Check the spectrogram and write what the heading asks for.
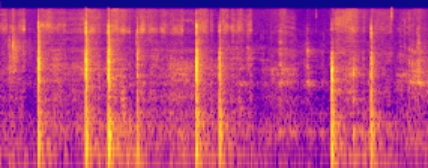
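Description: Chalk writing on a blackboard: a string of sharp chalk taps and short scrapes as the words "Hard Parts" and an arrow are written.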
